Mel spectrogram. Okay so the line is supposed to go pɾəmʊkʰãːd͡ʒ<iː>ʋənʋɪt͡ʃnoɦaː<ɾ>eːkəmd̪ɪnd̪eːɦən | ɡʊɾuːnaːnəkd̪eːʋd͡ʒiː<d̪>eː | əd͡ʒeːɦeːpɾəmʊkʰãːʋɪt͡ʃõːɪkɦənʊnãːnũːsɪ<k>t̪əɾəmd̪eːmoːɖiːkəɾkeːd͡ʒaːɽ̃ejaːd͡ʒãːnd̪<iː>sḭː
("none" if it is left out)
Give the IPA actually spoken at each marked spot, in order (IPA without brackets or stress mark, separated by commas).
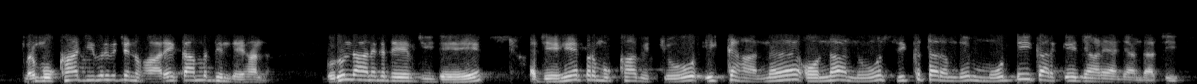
iː, ɾ, d̪, kʰ, aː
